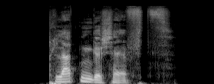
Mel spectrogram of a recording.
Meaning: genitive singular of Plattengeschäft
- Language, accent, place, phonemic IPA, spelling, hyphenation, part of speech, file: German, Germany, Berlin, /ˈplatənɡəˌʃɛfts/, Plattengeschäfts, Plat‧ten‧ge‧schäfts, noun, De-Plattengeschäfts.ogg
